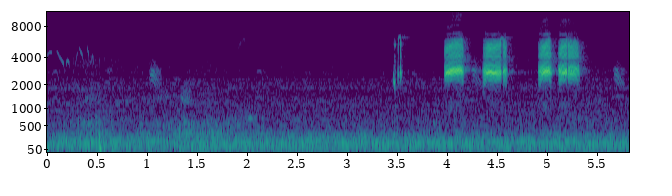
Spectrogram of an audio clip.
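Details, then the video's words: Wild black francolin calling in the jungle: a harsh, grating call of four loud rasping notes in quick pairs, over faint background hum. "Desi Kala Teetar Bolty hue Kala Teetar ki Awaz Teetar ki Voice"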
